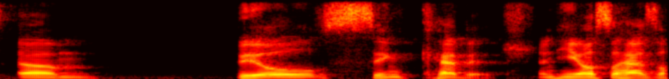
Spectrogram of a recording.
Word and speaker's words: Sienkiewicz: So it's Bill Sienkiewicz, and he also has a hard to pronounce last name, Bill Sienkiewicz.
